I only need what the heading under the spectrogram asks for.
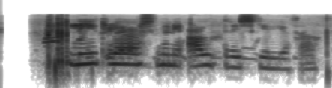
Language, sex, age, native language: Icelandic, female, 18-19, Icelandic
